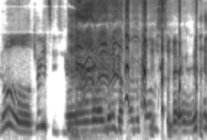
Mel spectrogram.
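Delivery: silly, dumb, simple, dim-witted horse voice. Asked why the horse got that voice, giving an example: dumb horse voice. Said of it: "dumb, dumb voices like".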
